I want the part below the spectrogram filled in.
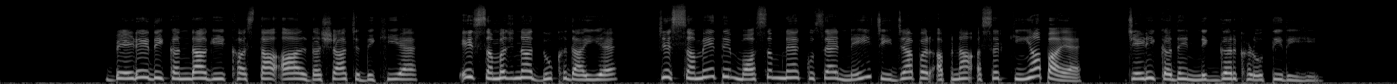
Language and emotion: Dogri, sad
